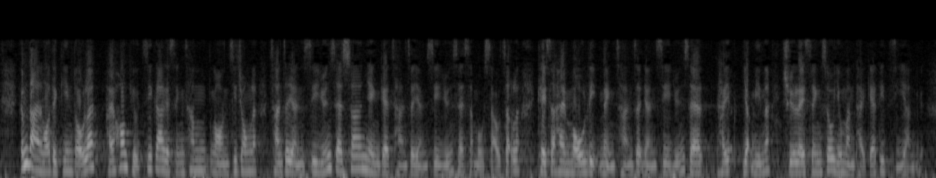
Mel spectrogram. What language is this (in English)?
Cantonese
